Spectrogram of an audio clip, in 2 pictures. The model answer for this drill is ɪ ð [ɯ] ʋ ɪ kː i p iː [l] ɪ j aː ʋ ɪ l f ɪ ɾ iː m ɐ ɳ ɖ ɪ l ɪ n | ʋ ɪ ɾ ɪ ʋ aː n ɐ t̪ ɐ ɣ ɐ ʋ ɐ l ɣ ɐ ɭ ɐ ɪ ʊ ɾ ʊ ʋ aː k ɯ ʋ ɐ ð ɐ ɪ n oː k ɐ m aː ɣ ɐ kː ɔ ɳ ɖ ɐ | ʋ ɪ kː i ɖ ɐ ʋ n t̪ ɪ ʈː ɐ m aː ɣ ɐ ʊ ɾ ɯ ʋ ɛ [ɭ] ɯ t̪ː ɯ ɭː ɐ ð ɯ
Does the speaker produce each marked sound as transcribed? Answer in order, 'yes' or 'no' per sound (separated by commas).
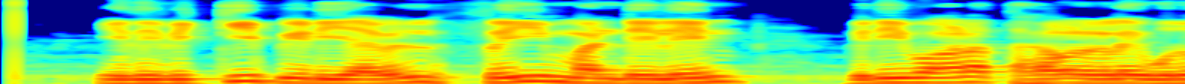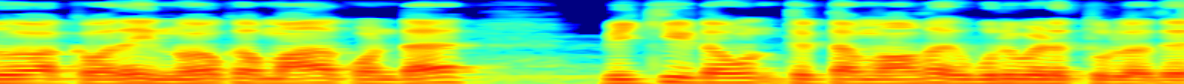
yes, no, no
